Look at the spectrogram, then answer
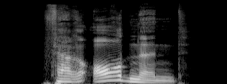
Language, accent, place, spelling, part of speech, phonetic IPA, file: German, Germany, Berlin, verordnend, verb, [fɛɐ̯ˈʔɔʁdnənt], De-verordnend.ogg
- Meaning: present participle of verordnen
